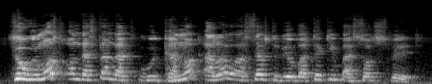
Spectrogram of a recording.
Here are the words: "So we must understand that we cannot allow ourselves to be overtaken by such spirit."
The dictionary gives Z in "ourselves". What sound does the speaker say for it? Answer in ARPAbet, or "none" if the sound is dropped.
S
